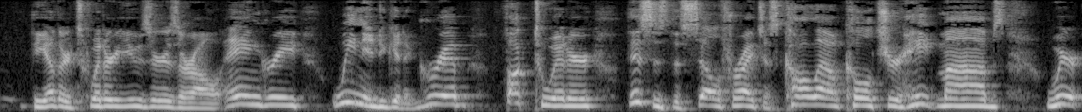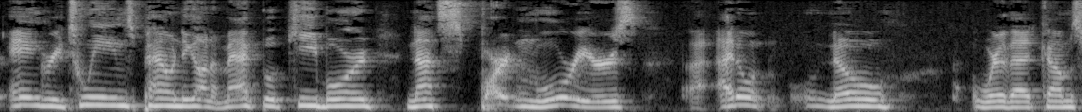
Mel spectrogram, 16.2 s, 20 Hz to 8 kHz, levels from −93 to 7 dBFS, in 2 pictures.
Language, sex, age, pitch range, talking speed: English, male, 30-49, 140-185 Hz, 150 wpm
